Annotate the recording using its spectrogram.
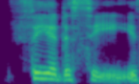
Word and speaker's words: theodicy: Yeah, you refer to it as theodicy.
